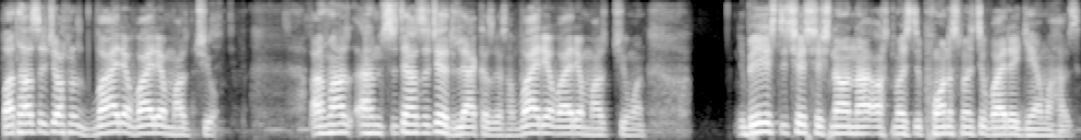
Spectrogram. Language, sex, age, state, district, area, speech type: Kashmiri, male, 18-30, Jammu and Kashmir, Anantnag, rural, spontaneous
